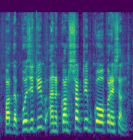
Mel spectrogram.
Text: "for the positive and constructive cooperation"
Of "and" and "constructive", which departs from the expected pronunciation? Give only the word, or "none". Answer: constructive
